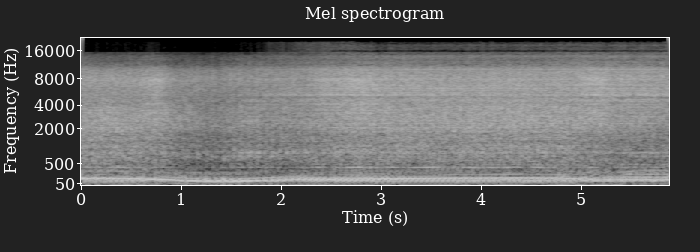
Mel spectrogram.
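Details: Mercruiser 140 boat engine swapped into an S10 with GM ECU tune, not staying in closed loop: pedal held still at about 15, pitch dips then climbs and hangs higher on its own; rpm surge as spark advance jumps to about 35 degrees.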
